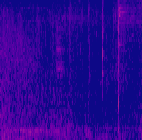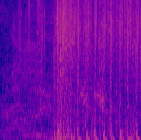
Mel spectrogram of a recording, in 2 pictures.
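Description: Assault rifle fire in the game Remnant: From the Ashes, a faint stretch of rapid automatic shots that grows louder and denser near the end amid other combat noise.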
